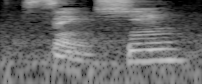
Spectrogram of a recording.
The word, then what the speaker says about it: 先生: Okay, notice there's a nasal sound at the end of saying xin, and xian, there's a nasal sound in there, so watch out for that.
